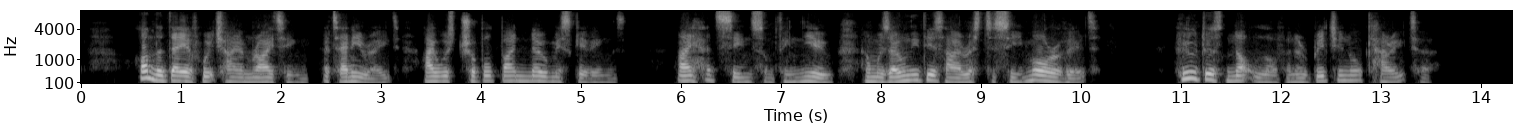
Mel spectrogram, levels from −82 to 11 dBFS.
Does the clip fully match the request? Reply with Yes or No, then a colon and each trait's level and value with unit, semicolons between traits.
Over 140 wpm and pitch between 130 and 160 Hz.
Yes: average, 160 wpm; low, 135 Hz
